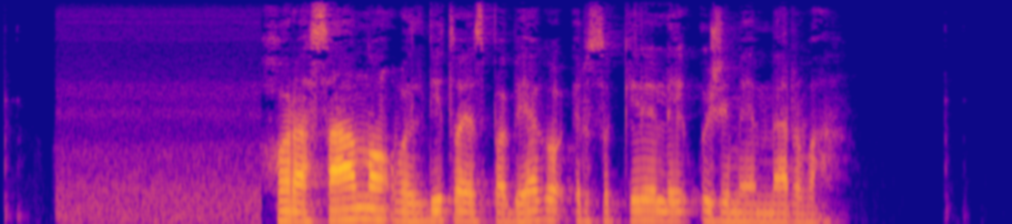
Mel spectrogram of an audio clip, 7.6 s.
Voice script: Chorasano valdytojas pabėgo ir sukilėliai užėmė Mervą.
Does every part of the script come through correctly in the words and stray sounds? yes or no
yes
